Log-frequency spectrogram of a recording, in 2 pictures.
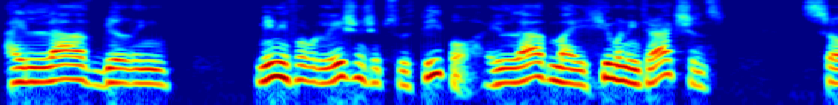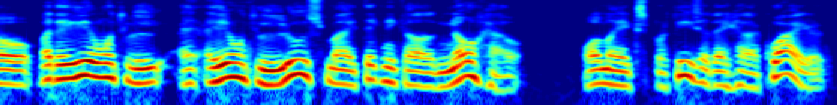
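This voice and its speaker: A man from Argentina in his forties, a podcast guest who tells his career story with animated energy and frequent laughter. His voice has a dark, warm tone. The sound is dry and close. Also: mid-range voice, normal speed, no echo. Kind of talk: casual interview.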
